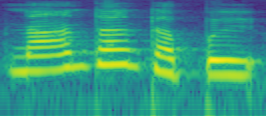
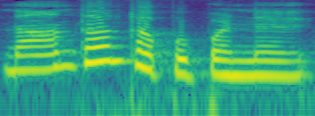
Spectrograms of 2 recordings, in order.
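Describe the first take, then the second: First: தான் pushed high then falling away; stress on தான் falling. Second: தான் lifted high and leaned on; stress on தான். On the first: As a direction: lean on தான் and let it drop, tearful. She takes the blame back. ("தான்" மீது அழுத்தம், இறங்கும் தொனி) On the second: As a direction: press hard on தான் to own the fault. He takes the blame. ("தான்" மீது அழுத்தம், உயர்ந்த குரலில்) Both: A narrator's reading.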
